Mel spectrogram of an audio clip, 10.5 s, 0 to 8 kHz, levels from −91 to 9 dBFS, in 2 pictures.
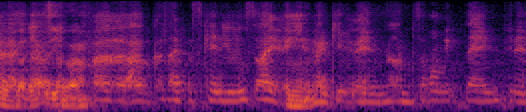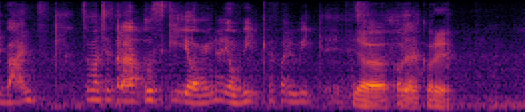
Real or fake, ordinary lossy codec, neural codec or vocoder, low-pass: fake; none; codec, 16 kHz, 0.8 kbps, ZipCodec; none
